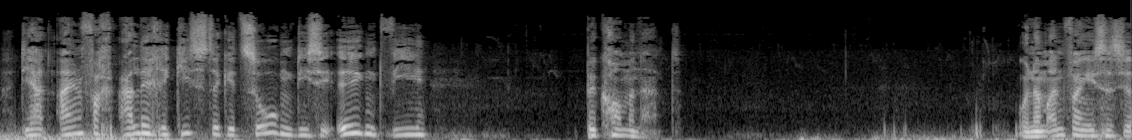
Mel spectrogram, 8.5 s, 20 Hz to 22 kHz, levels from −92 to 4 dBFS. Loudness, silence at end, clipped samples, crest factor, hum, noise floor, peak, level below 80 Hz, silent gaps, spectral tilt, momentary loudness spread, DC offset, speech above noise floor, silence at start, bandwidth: -21 LUFS; 0 s; under 0.1%; 20 dB; none; -56 dBFS; -2 dBFS; -34 dBFS; none; -4.5 dB/octave; 22 LU; under 0.1%; 35 dB; 0 s; 15 kHz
